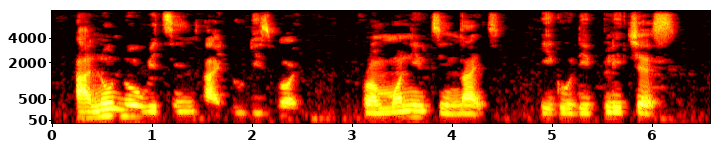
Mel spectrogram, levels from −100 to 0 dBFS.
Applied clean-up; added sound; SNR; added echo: classical method Wiener filter.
